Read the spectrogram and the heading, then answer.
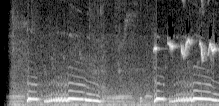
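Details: Barbary dove singing vigorously: two cooing phrases, each a short clipped note followed by a long, husky, rolling coo that swells and then slides down. High thin chirps from another bird sound over the second phrase.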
